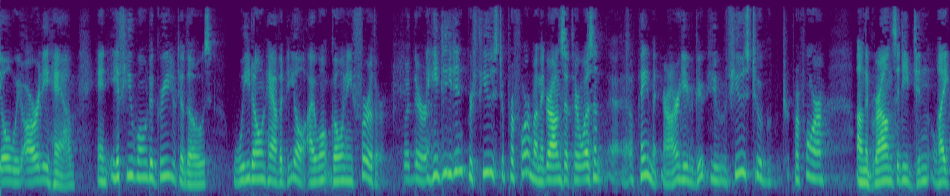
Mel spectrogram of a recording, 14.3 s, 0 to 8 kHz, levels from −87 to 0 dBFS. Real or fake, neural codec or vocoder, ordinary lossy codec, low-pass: fake; codec, 16 kHz, 0.8 kbps, ZipCodec; MP3, 32 kbps; 7.2 kHz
